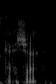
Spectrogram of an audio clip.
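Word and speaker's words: Ke$ha: how to say that we pronounced it cat dollar sign ha no we didn't we knew it was kaisha but this one is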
